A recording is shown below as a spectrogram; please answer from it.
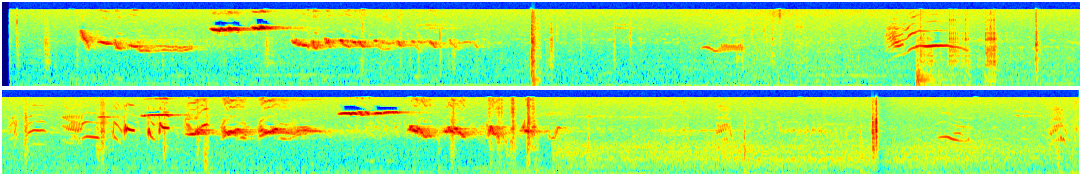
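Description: Small songbirds chirping and singing in short repeated phrases, with a few sharp clicks and a soft rustling hiss near the end.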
